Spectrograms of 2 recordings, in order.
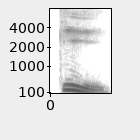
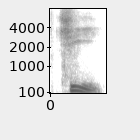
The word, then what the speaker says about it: chi: Now, when we come to the pronunciation of this, why do we call it ki? Why don't we say chi?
